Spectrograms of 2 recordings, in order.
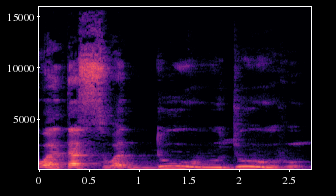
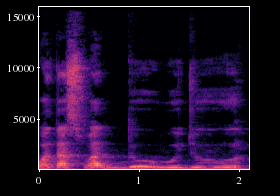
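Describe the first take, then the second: First: The last word ends with a final vowel. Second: The last word ends on an h sound.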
